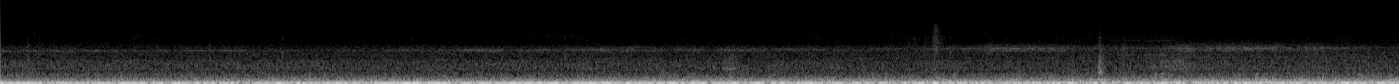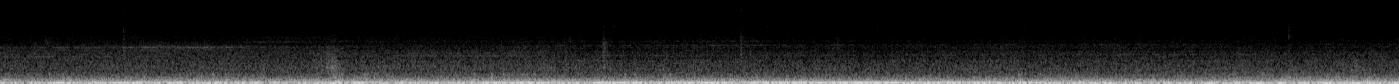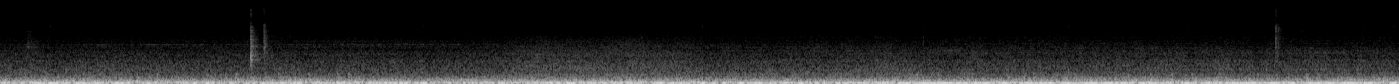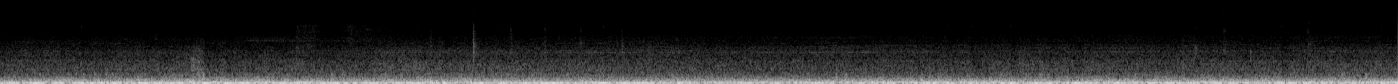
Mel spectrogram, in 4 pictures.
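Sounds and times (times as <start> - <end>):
train interior low rumble: 0.0 - 55.9
faint clicks: 36.7 - 44.1.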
